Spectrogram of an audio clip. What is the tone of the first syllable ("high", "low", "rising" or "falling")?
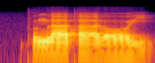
high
